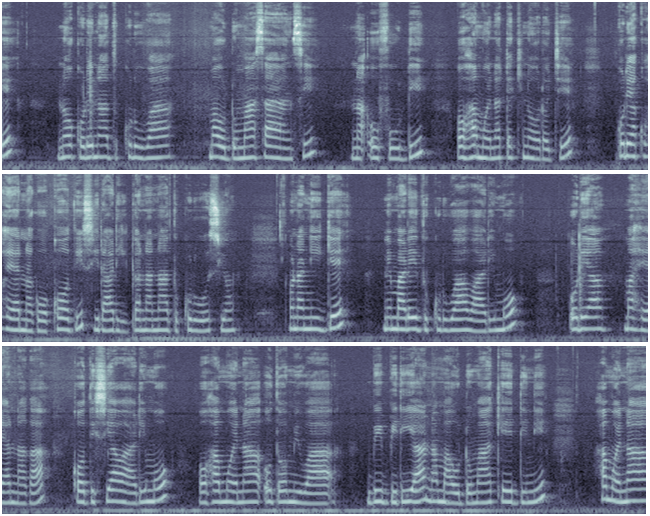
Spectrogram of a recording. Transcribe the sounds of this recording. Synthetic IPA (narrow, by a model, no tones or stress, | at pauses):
nɔkoɾenaðukuɾuwamaodomasajansinaʔofudi | ɔɦamwɛnatɛkinɔɾɔd͡ʒe | koɾeakoɦɛanaɣwɔkɔðisiɾaɾiːɡananaðukuɾuosiɔ | ɔnaniːɡe | nemaɾeðukuɾuwawaɾimoː | ɾeamaɦɛanaɣa | kɔðisiawaɾimoɔɦamwɛnaoðɔmiwa | bibiɾianamaodomakeːdini | hamwɛna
